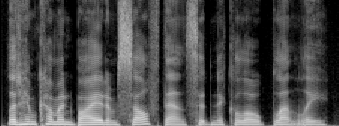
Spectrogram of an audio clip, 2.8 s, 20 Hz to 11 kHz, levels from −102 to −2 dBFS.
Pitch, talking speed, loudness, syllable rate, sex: 175 Hz, 235 wpm, -21 LUFS, 5.8 syllables/s, female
